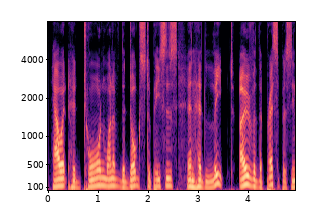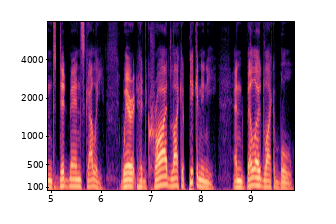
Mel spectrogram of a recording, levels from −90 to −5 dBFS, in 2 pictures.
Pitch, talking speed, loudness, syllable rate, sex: 110 Hz, 195 wpm, -17 LUFS, 5.4 syllables/s, male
